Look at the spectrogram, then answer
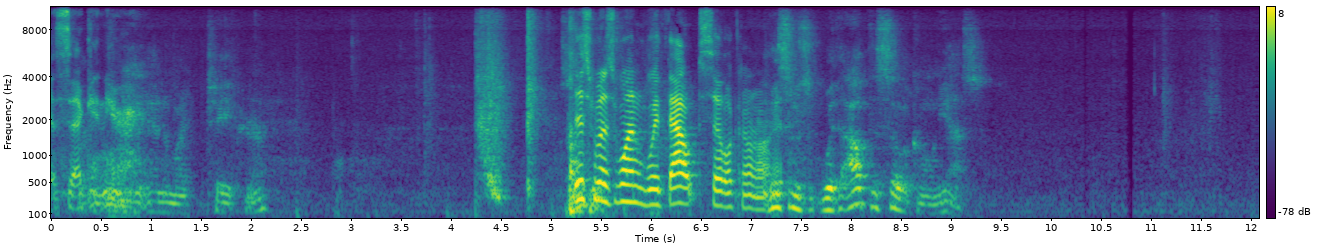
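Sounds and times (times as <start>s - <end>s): tape ripping: 4.2s - 5.0s.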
